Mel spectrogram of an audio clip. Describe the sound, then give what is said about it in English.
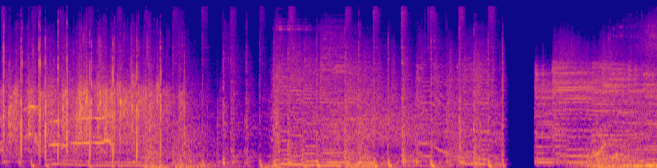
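Audience applause for a guest on a BYU basketball show, loud and sustained, cutting to a brief silence near the end before resuming. “Let's give a hand for Mihailo Boskovic with Boskovic forces on the floor.”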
